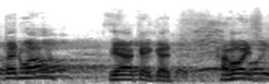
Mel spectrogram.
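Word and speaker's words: Benoit: CTO benoir bezer did I say it right benoir yeah okay good I'm always bad with French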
